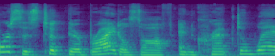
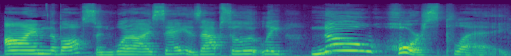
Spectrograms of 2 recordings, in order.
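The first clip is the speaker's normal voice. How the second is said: loud, firm boss voice; bossy farmer; 8 dB louder than usual. Acted. Farmer ordering the horses, loud bossy voice. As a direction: lay down the law.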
